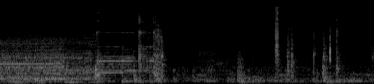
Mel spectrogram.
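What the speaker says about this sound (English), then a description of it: "I'm going to stitch it out." A home embroidery machine begins stitching a Kimberbell bunny boot and mushroom house design, a quiet steady mechanical whir followed by scattered clicks and light taps.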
